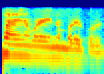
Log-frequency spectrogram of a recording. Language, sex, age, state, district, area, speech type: Bengali, male, 30-45, West Bengal, Kolkata, urban, conversation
